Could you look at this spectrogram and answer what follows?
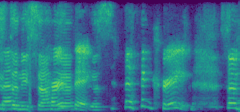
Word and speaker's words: Denisa: Am I pronouncing that correctly? Yes, it's Denisa.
